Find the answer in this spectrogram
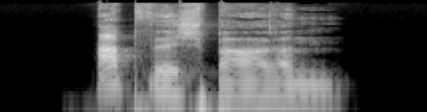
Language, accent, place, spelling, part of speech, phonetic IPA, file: German, Germany, Berlin, abwischbarem, adjective, [ˈapvɪʃbaːʁəm], De-abwischbarem.ogg
- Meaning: strong dative masculine/neuter singular of abwischbar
